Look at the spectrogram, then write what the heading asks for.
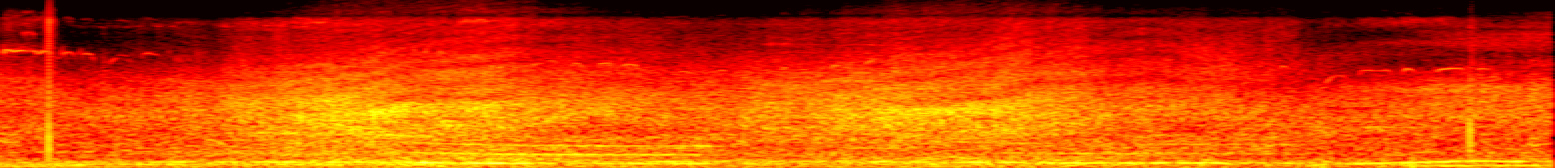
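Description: Car engine running on a racetrack, a steady drone with the rush of tyres and air swelling twice as it passes. The engine pitch rises near the end.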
